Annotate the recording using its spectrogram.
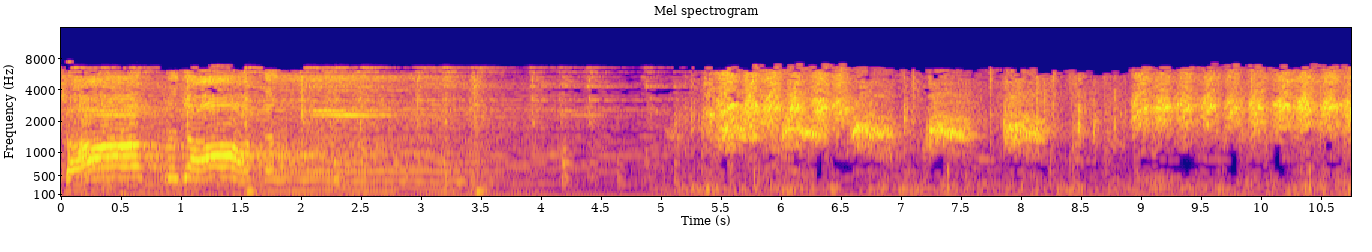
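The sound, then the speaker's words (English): Crows caw repeatedly and loudly in harsh, rhythmic bursts, with several birds calling and overlapping, heard on a morning walk in San Francisco, California, in June 1975. Earlier, a sustained tonal drone with wavering harmonics sounds beneath. “There is crow.”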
